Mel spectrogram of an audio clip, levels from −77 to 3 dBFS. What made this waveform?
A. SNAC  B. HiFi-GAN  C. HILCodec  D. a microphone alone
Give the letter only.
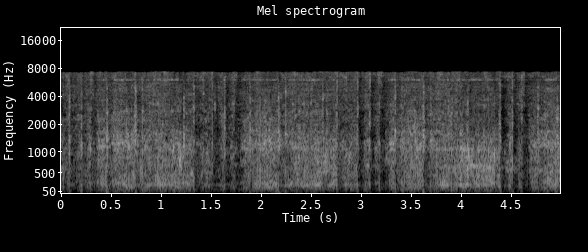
B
